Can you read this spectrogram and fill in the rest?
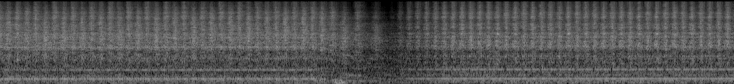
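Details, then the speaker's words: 13b rotary engine (RX-7) in a Thai longtail riverboat, first start attempt jump-started off another RX-7 rotary; quick regular starter pulses about four a second, pause then resume without catching; turns over but won't fire. "that close baby it turned over that's all that matters"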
